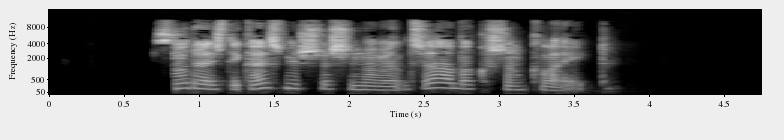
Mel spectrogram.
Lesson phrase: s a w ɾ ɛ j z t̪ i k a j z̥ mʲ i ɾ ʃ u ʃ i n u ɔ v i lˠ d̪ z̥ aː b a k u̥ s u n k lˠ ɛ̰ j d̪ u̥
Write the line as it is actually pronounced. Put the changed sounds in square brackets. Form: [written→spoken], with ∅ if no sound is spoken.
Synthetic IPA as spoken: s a w ɾ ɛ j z t̪ i k a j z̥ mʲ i ɾ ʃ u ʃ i n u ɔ v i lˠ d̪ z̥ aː b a k u̥ s u n k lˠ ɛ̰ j [d̪→t̪] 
